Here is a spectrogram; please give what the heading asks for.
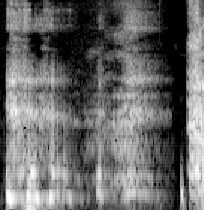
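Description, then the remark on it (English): A single sneeze: a drawn-out voiced inhale building up, then a sharp, noisy burst of air at the end, loud with no talking around it. “Sorry, sneeze.”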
